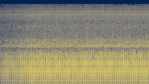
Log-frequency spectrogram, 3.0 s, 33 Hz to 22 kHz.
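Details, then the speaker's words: 2002 Toyota Tacoma with a repeat P0136 code at idle: rhythmic puffing tick about three a second from a small exhaust leak ahead of the downstream O2 sensor, disturbing its voltage reading. Exhaust leak ahead of downstream O2 sensor. "see the O2 sensor voltage cycle that's going in through this little bit of a leak which you can hear just that little bit of a leak which it looks worse than it is but it's enough of a"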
